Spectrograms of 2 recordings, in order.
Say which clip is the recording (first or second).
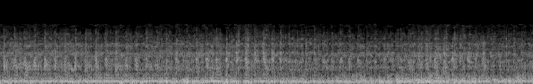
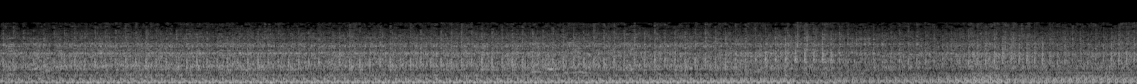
second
